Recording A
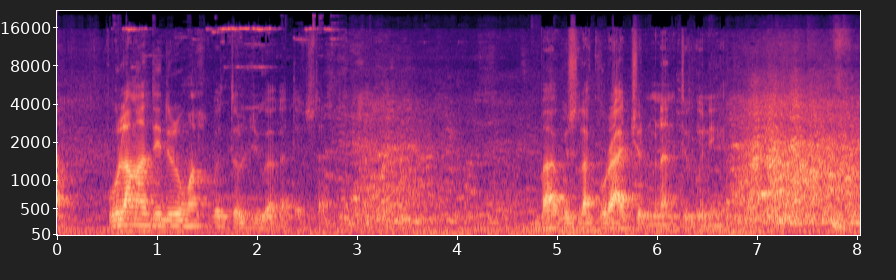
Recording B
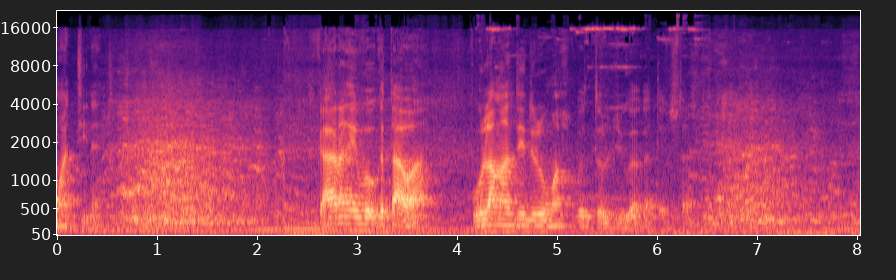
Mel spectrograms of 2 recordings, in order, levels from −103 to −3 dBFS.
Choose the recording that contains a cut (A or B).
B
